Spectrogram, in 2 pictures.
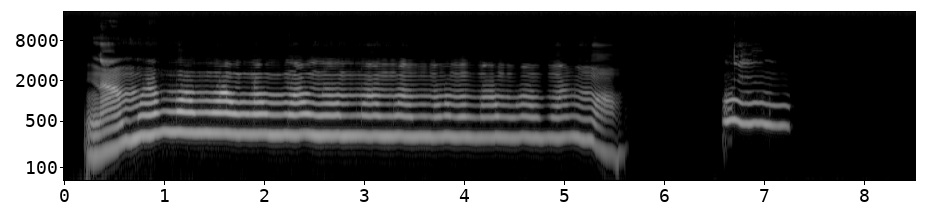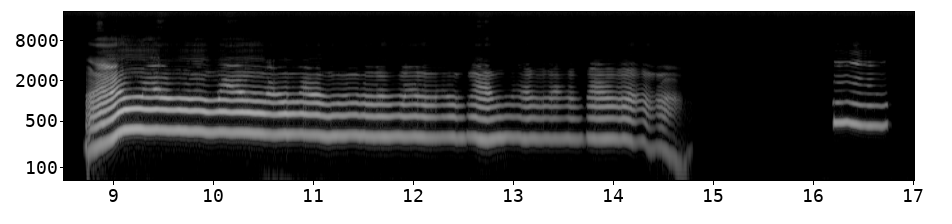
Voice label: Talking cat・Sad cat(説教猫); 猫ミ〇ム音声だニャン！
